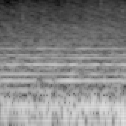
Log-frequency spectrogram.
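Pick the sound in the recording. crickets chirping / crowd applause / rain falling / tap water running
rain falling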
